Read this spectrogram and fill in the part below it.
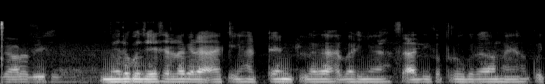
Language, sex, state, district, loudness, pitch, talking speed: Hindi, male, Madhya Pradesh, Katni, -19 LUFS, 120 Hz, 210 wpm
